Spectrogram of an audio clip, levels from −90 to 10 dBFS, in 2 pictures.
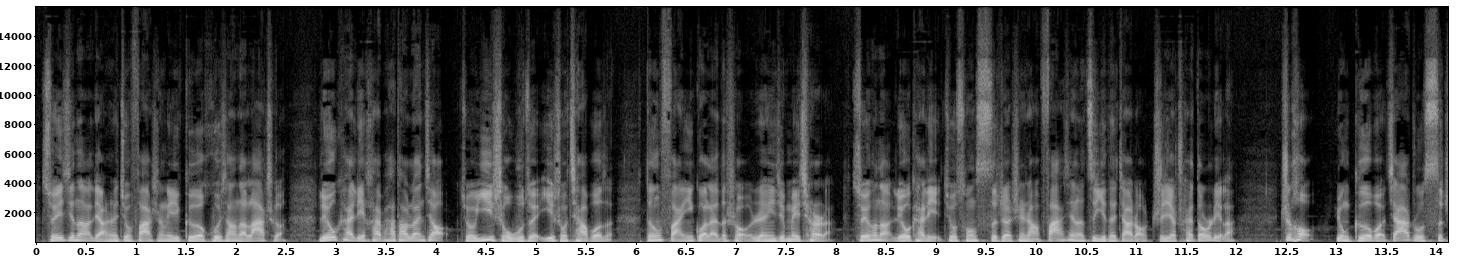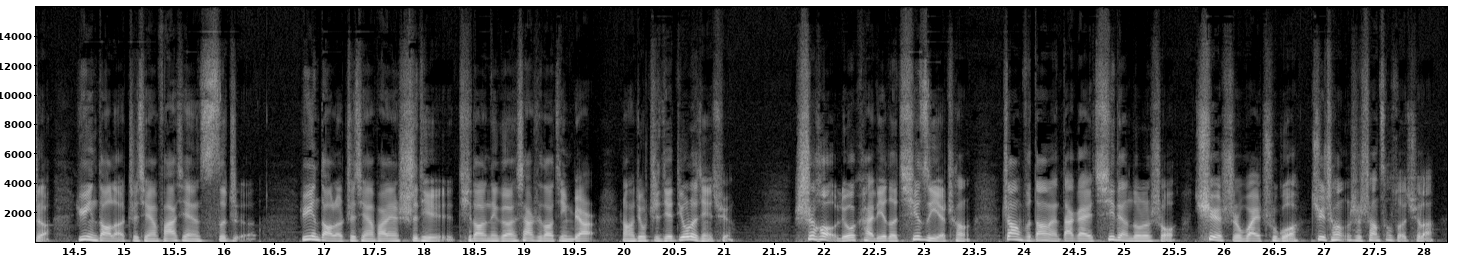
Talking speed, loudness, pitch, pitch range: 330 characters per minute, -15 LUFS, 125 Hz, 115-145 Hz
